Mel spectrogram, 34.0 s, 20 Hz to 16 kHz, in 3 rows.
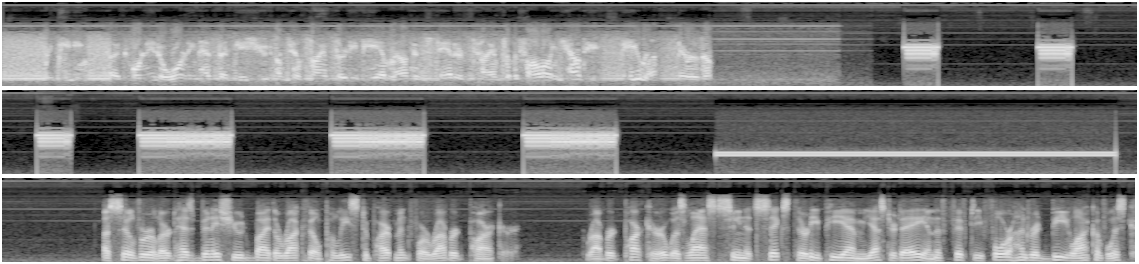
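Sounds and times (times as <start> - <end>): digital data bursts: 0.4 - 7.1
two-tone attention signal: 18.5 - 22.5.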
